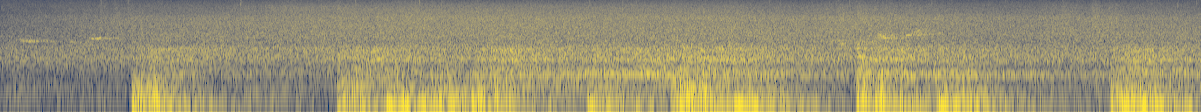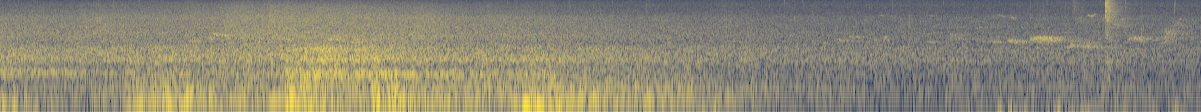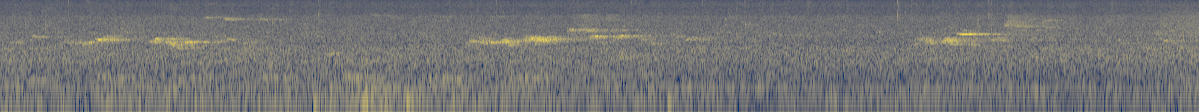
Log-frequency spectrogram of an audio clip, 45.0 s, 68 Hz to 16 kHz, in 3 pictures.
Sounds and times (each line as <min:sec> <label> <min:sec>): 0:00.0 rain 0:45.0
0:01.6 traffic under bridge 0:25.5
